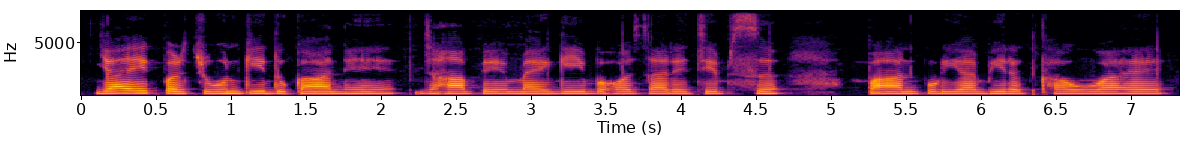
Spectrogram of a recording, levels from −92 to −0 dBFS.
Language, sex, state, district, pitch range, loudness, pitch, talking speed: Hindi, female, Uttar Pradesh, Lalitpur, 180-195 Hz, -18 LUFS, 185 Hz, 145 wpm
